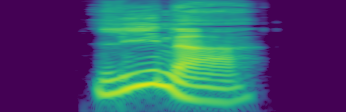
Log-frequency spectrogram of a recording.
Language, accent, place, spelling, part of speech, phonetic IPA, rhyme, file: German, Germany, Berlin, Lina, proper noun, [ˈliːna], -iːna, De-Lina.ogg
- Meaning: a female given name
